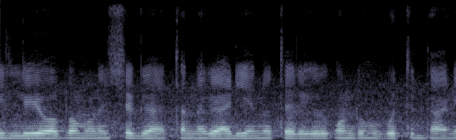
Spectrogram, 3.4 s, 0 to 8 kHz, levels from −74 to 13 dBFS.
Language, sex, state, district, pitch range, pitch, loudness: Kannada, male, Karnataka, Belgaum, 130-135 Hz, 135 Hz, -17 LUFS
